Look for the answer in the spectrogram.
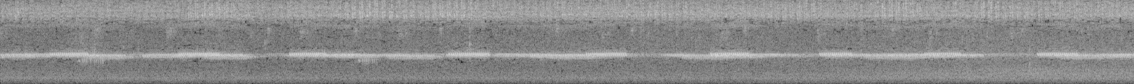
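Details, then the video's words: Cricket chirping at night, high-pitched pulsed bursts roughly once a second, with a faint upper overtone band and background wind hiss. "cricket & wind sound at night"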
